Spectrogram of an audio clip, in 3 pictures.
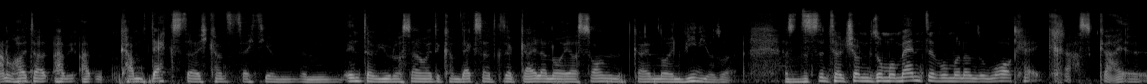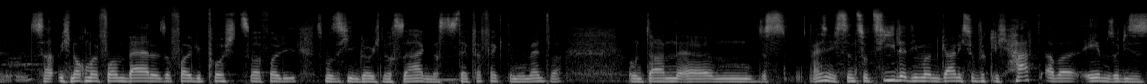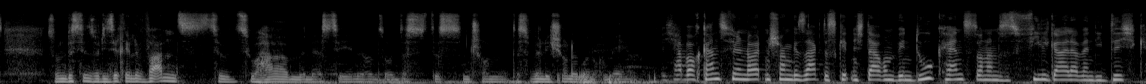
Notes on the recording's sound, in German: Auf dem Tapefabrik-Festival in Wiesbaden. Es ist eines der fünf Interviews, die wir vor Ort gedreht haben.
